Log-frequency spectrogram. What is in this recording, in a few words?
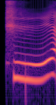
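"qi3", Mandarin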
